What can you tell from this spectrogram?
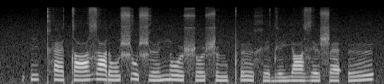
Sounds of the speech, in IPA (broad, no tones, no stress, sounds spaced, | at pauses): ʔ i kʰ æ t ɑ z ɑ ɾ o ɕ o ɕ ø n o ʂ o ʂ ɯ pʼ ø x e d e j ɑ z e ʂ æ ʔ ø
